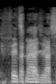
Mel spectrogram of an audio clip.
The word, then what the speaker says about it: Fitzmagic: Ryan Fitzmadrick. Get him into your lineups. What else? – Madrick? – Magic. Fitzmagic. Sorry.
